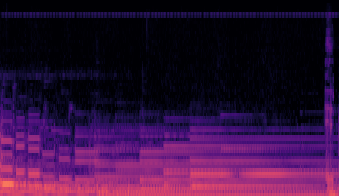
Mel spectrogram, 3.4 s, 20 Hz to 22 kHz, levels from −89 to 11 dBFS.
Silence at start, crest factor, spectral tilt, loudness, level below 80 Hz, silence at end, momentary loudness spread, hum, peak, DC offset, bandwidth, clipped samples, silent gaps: 0 s; 16 dB; -10 dB/octave; -31 LUFS; -38 dBFS; 0 s; 6 LU; 60 Hz at -60 dBFS; -14 dBFS; under 0.1%; 16.5 kHz; under 0.1%; none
